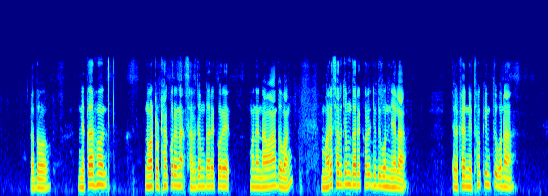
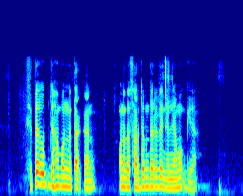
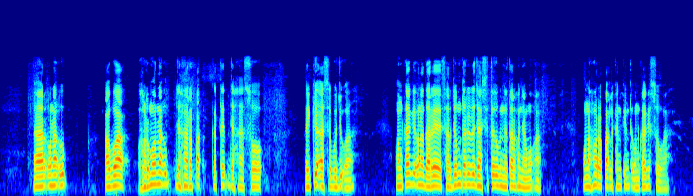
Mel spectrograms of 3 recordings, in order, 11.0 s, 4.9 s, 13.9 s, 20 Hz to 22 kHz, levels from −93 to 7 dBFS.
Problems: none marked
